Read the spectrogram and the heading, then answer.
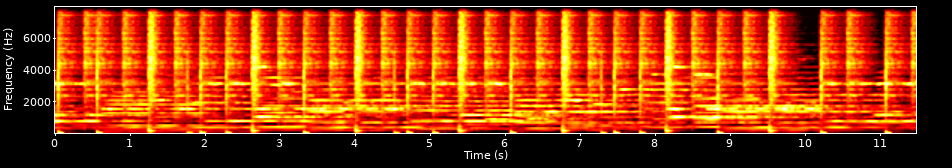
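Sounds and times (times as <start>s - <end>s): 
ambient music loop: 0.0s - 11.4s.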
